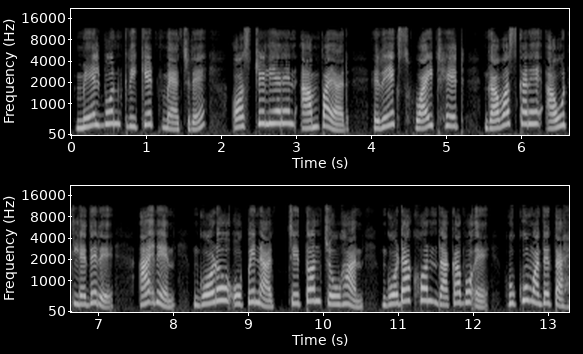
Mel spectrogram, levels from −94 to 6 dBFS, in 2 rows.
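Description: From start to finish the speech carries plainly audible coding damage, with the voice sounding rough and grainy and noise filling the gaps between pitch harmonics. Nothing is present above about 11.6 kHz. The likely cause is low-delay AAC compression of the AAC-ELD kind used in video calls, at a rate that fits roughly 32 kbps. Its short frames cannot separate closely spaced harmonics well, so the coder spends bits inefficiently and smears noise across the spectrum.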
